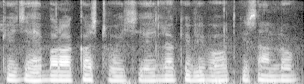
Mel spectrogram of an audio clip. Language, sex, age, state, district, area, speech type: Maithili, male, 60+, Bihar, Sitamarhi, rural, spontaneous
